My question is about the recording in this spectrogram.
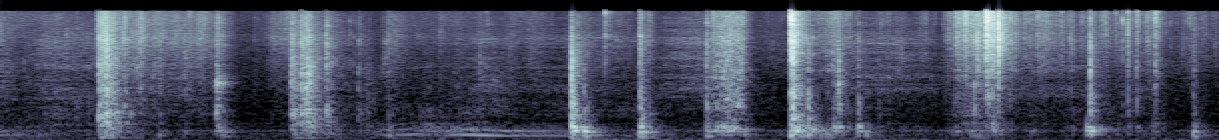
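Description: Cardboard trading-card boxes being handled and opened with gloved hands: a series of about eight sharp, irregular knocks and scrapes of cardboard against the table.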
